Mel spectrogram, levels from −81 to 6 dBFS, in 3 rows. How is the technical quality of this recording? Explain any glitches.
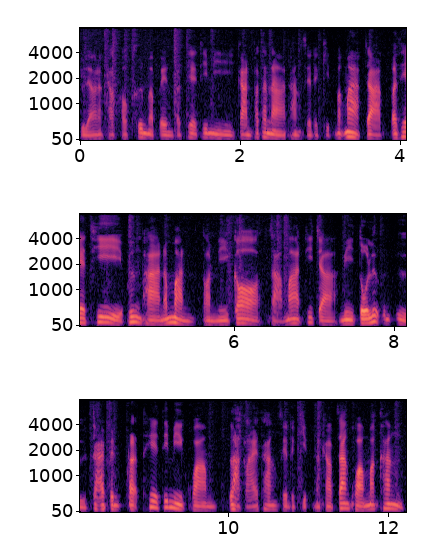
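The recording shows speech cut by the noise suppressor at 1.17–1.56 s, 1.92–2.29 s, 2.6–3.3 s and 10.69–11.21 s. The suppressor mistook quiet speech for noise and dipped it by about 11–12 dB, so brief bits sound swallowed. The audio comes through call microphone processing that tops out around 8 kHz, with room noise sitting about 25 dB under the speech.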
